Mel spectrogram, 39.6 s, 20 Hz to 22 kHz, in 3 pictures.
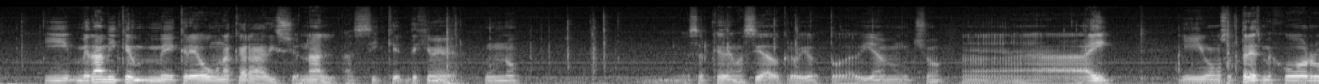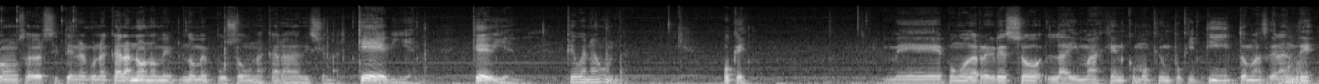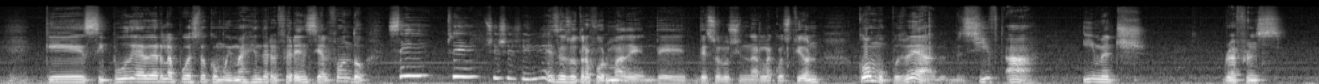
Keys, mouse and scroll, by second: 0.4-2.0 shift+middle drag, 4.5 1, 5.2-5.7 scroll up 2, 6.2-7.3 ctrl+shift+drag, 8.1-10.9 ctrl+drag, 12.3 3, 13.4-14.8 drag, 14.8-15.5 scroll down 1, 15.5 Tab, 16.7 shift+click, 17.6-18.0 shift+scroll down 1, 18.0-19.3 shift+middle drag, 20.1-21.0 scroll down 4, 21.5-23.8 middle drag, 24.0-25.2 scroll up 2, 25.2 middle click, 25.2-28.7 drag, 35.5 shift+a, 38.8 click.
